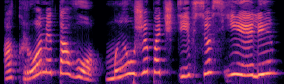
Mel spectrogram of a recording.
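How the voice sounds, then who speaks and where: A woman's voice: very high-pitched, sing-song, a little slow, a bit bright, pitched above the performer's own voice, full character voice. A woman voicing a cheeky male guinea pig in a storybook reading, teasing in tone.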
